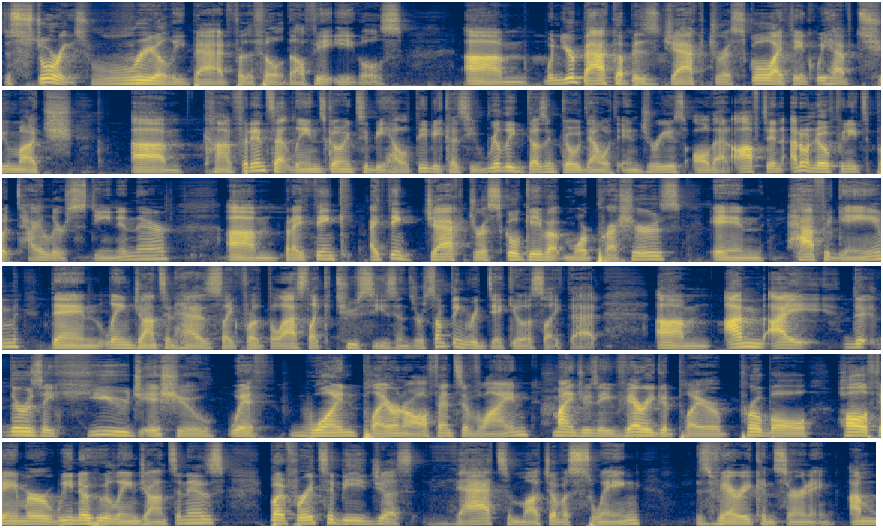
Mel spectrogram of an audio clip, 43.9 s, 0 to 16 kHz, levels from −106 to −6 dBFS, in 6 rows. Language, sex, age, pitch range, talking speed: English, male, 20-39, 100-130 Hz, 185 wpm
